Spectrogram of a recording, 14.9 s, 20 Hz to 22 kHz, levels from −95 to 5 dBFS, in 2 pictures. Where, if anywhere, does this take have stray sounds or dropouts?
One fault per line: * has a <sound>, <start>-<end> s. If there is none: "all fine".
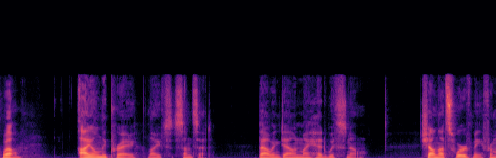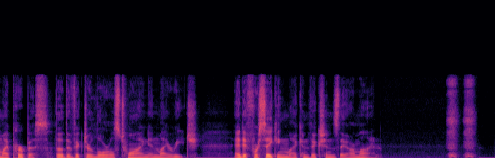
* has a sniff, 14.1-14.6 s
